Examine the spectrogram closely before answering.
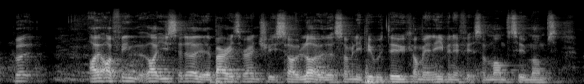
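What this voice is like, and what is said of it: Essex accent. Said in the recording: “they live in Essex. I don't know if you can tell by the accent”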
